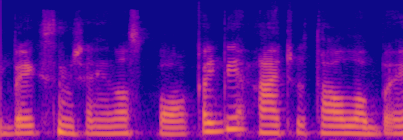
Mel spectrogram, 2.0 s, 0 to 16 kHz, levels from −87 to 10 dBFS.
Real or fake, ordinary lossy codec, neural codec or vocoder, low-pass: fake; Opus, 16 kbps; codec, 44.1 kHz, 7.8 kbps, DAC; 14.4 kHz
